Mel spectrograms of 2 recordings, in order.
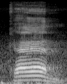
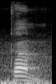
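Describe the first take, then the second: First: The word is said with a full vowel. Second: The word is said with a reduced vowel.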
